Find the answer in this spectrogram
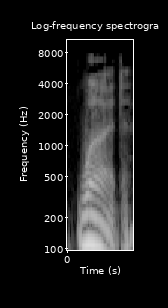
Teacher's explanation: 所以字就是单词的这个舌头就是需要往后卷的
